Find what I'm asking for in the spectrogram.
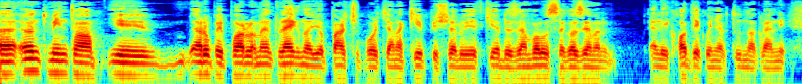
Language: Hungarian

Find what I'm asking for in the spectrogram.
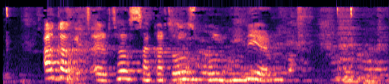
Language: Georgian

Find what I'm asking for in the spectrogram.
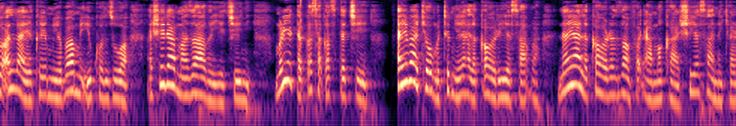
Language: Arabic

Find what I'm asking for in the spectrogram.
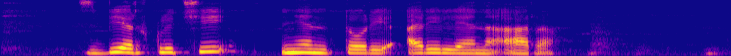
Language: Russian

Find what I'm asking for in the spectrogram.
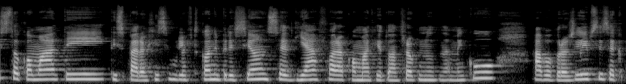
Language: Greek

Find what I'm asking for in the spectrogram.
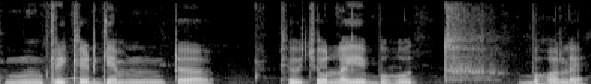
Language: Odia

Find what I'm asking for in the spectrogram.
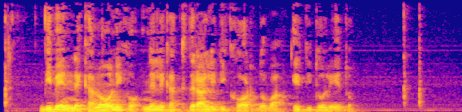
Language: Italian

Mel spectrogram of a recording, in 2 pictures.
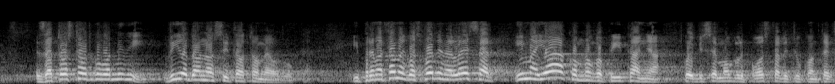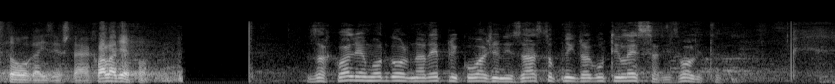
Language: Croatian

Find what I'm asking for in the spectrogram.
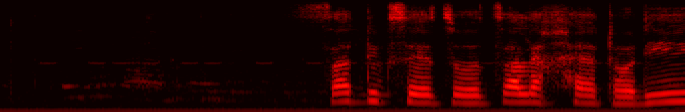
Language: Southern Sotho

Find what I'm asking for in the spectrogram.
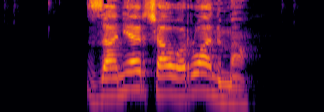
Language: Central Kurdish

